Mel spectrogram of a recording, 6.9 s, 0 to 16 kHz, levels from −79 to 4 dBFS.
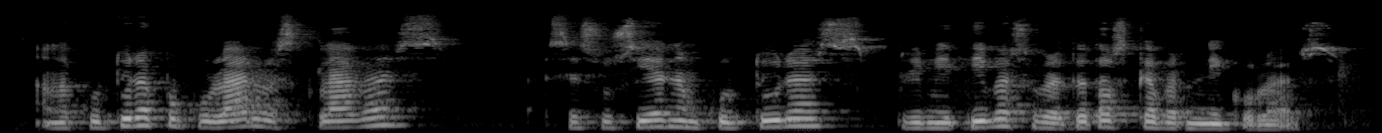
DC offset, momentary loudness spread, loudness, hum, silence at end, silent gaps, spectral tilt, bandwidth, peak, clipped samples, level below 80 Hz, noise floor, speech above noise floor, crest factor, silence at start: under 0.1%; 8 LU; -33 LUFS; none; 0.15 s; none; -3.5 dB/octave; 11 kHz; -16 dBFS; under 0.1%; -86 dBFS; -59 dBFS; 26 dB; 18 dB; 0.2 s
